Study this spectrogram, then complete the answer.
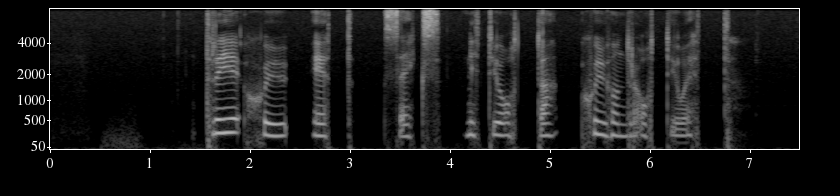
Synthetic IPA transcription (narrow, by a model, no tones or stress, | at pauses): t̪ʰɾeːɧʉ̟ː | ɛt̪ | sɛks | nɪt̪ːɪʊɔt̪ːa | ɧʉ̟ːɦɵnd̪ɾa̰ʔɔt̪ːɪʊɛt̪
